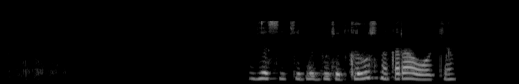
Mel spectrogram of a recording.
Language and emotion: Russian, neutral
